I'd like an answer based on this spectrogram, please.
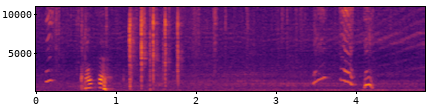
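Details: Jack Russell Terrier puppies, five and a half weeks old: a few high, arching whimpers and yips in short bursts near the start and again near the end, with soft clicks and quiet indoor room noise between.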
